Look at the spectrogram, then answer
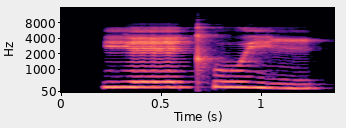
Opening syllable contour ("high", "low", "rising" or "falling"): high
